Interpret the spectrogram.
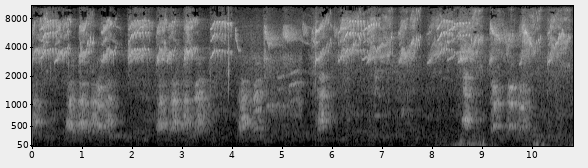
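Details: Young white-eyes early in the 2020 season, when fledglings leave the nest around April, give high, thin, twittering bursts of chatter phrase after phrase, with a faint low rumble beneath.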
